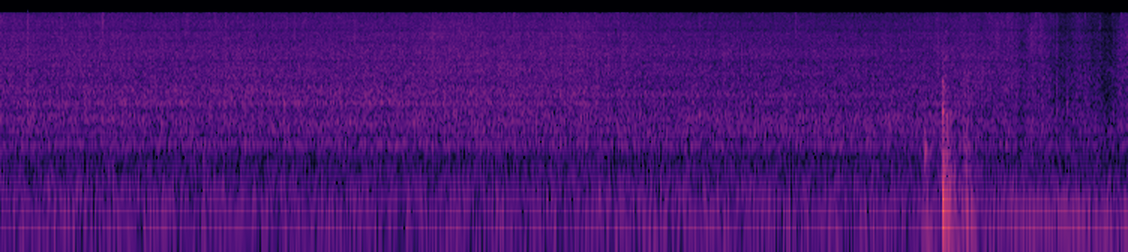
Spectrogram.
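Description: Minced meat and diced vegetables sizzling steadily in a hot frying pan as soy sauce is poured along the pan's edge and the mix is stirred with a wooden spatula. A single sharp knock of the spatula against the pan comes near the end.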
